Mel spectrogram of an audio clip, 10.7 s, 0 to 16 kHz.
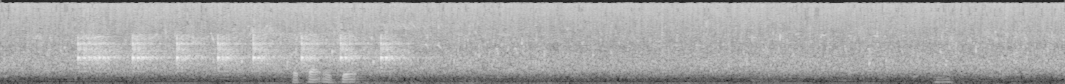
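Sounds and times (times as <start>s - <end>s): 
forest ambience hiss: 0.0s - 10.6s
woodpecker calls: 0.6s - 5.4s
speech: 2.9s - 3.7s.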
